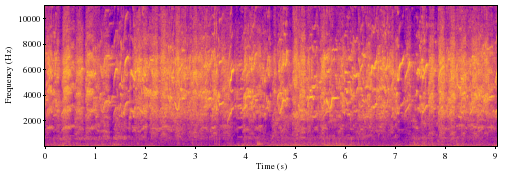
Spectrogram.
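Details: Rainbow lorikeets at a feed produce constant shrill chattering and squealing from many birds, rough and high-pitched, swelling and easing in waves throughout.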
